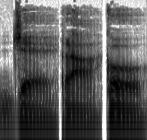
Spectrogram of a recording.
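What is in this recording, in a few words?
"jerako", concatenated syllables; Affixing experiment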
